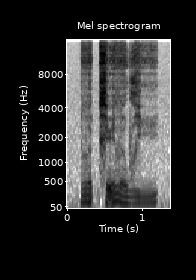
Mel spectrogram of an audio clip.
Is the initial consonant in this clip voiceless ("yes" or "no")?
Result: no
